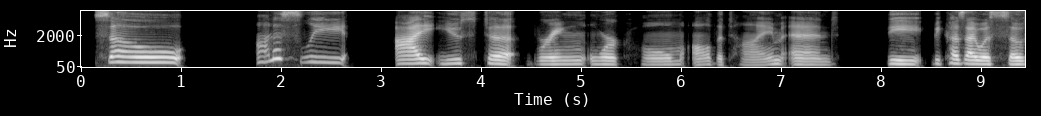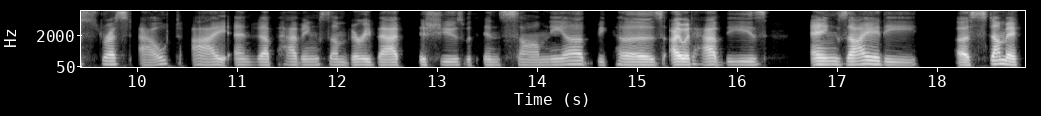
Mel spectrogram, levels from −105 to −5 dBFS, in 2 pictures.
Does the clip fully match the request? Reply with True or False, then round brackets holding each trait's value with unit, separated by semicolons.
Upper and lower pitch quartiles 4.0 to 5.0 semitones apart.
True (4.3 semitones)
